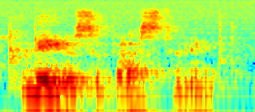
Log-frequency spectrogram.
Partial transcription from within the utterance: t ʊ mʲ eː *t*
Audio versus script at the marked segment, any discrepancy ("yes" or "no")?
no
